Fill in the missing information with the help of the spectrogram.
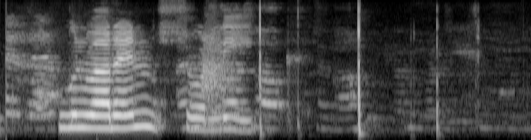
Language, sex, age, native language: Icelandic, female, 9, Icelandic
